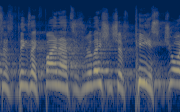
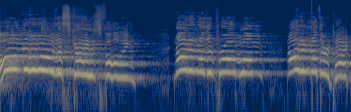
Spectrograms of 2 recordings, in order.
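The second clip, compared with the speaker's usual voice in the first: very high, frightened, panicky whine; 11 semitones higher, 4 dB louder than usual. Speaking about problems in life, acting out a fearful reaction, mock-panicky voice. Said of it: "I sound like I don't know who doing that, but it's the best voice I got".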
